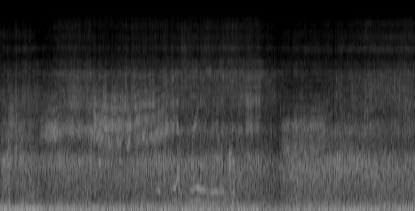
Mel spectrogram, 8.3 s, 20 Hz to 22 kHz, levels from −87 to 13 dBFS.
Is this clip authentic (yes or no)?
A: yes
